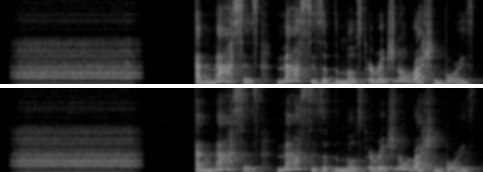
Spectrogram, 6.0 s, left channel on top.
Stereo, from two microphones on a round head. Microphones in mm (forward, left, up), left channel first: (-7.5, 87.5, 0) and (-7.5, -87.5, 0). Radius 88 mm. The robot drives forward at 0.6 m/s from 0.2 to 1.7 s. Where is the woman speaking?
45° left (ahead or behind), 0.6 m.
